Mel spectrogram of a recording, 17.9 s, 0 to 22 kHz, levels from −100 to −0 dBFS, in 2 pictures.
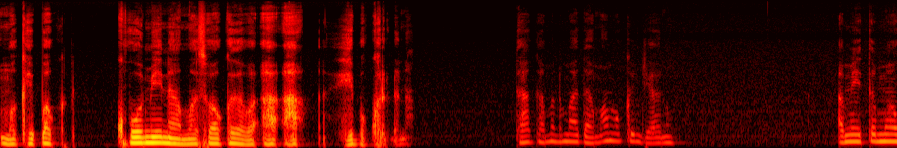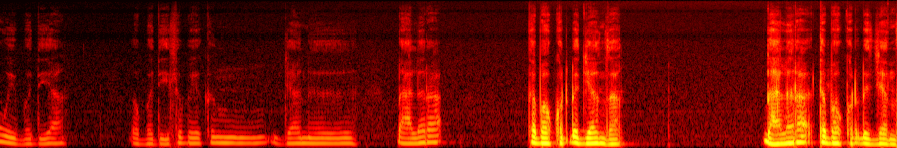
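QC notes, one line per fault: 10.28–13.47 s: automatic gain rising. The gain control judged the input too quiet and lifted it by about 6 dB, so speech and room noise swell together.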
